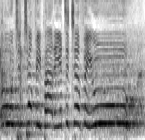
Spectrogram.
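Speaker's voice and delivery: high, loud mock agonising; agonising ditherer. Woman torn between desserts, hammed-up agonising. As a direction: wail over an impossible choice, hammed-up.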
